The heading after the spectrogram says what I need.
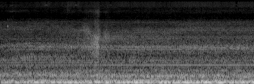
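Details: Lennox/Ducane furnace after replacing a pressure switch that kept opening (new 0.70 spring): the draft inducer gives a steady, even low hum with no rattle or squeal, running normally.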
